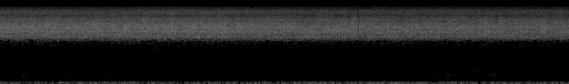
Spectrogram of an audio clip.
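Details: Gyerim woodland in Gyeongju on 16 July 2022, recorded on a phone during a walk: a continuous shrill cicada drone, uniform and high, dominates the short stretch with only faint scattered sounds below.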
